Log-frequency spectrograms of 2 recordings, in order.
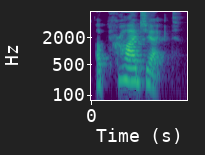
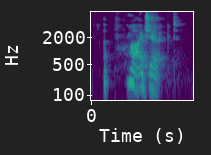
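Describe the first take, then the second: First: Louder, firm emphasis on project; punchy. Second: Hushed, breathy whisper of the word. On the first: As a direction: say it out loud with punch. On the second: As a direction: whisper it like a secret. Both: Shown as a demonstration.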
